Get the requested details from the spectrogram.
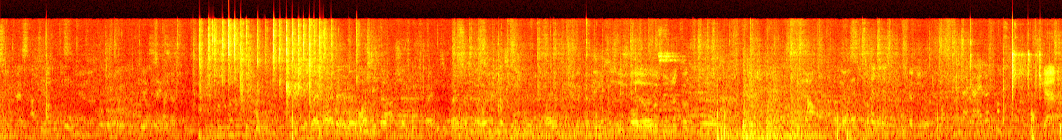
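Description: A man talks with animation to a huddle of players in an echoing sports hall.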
